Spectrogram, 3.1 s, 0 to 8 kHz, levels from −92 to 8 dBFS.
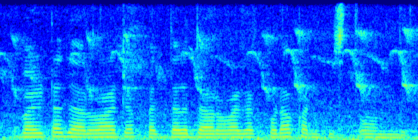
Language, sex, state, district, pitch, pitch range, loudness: Telugu, female, Andhra Pradesh, Guntur, 195 Hz, 190-205 Hz, -36 LUFS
